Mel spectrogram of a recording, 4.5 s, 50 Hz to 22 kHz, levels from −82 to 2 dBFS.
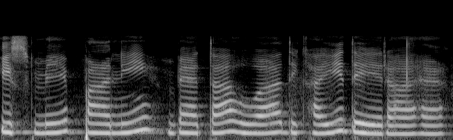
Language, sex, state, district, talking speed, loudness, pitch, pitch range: Hindi, female, Uttar Pradesh, Saharanpur, 105 wpm, -20 LUFS, 255 Hz, 245-275 Hz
